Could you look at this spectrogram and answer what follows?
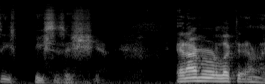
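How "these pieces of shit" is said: put-on muttering under breath, lower, quieter. Retelling what a companion said about signing non-disclosures: imitating muttering under breath. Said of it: "He said under his breath".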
